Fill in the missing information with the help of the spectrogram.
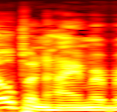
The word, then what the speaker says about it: Oppenheimer: Now, I said Oppenheimer, but you said Oppenheimer, which I'm sure is the correct way to say it. Oppen, because it has two P's, and so yeah.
